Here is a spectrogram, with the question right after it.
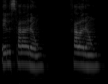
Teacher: The only difference is that in falarão, the stress is at the end. That's the only difference between the pronunciation, the stress is at the end.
